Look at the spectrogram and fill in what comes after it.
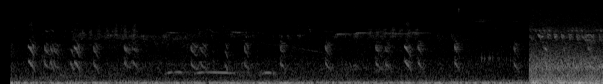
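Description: Birds chirping: a rapid string of short, repeated chirps with a few thin held whistles, over a low steady rumble that gets louder about five seconds in.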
